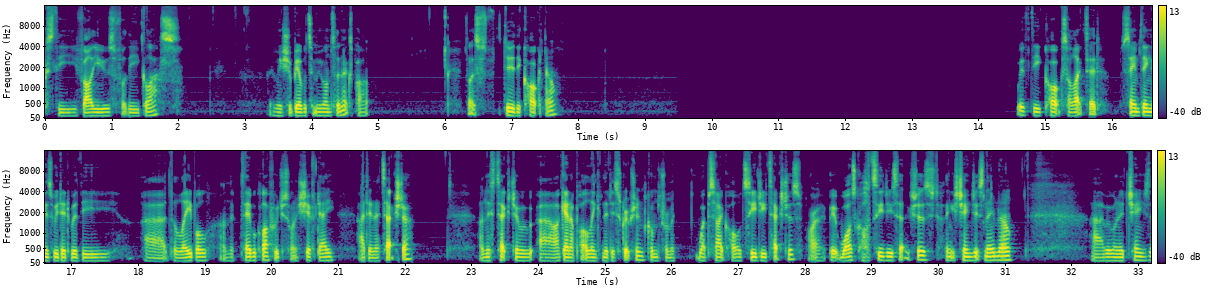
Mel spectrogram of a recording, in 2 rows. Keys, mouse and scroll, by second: 0.0 Escape, 4.4-6.1 middle drag, 6.1-7.7 right drag, 7.7 KP_0, 7.8 middle click, 8.7-15.8 middle drag, 15.8-18.3 drag, 18.3 shift+a, 24.6 click, 27.5-33.2 drag.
